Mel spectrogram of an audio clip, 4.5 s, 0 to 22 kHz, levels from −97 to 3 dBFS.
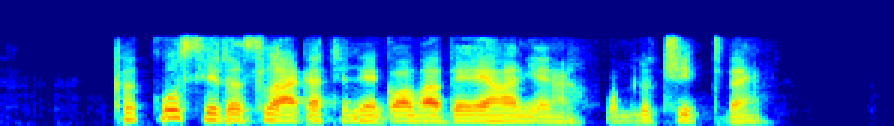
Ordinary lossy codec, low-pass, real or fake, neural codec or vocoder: Opus, 24 kbps; 7.2 kHz; fake; codec, 16 kHz in and 24 kHz out, 0.6 kbps, FireRedTTS-2 codec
